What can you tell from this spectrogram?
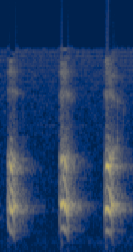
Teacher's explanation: for the neutral sound the lips are very slightly rounded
